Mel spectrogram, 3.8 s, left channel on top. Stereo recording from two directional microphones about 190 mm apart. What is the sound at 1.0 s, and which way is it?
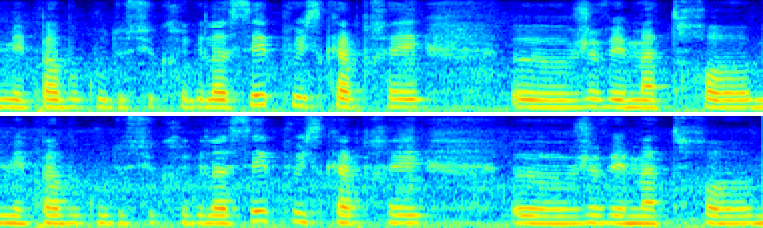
Speech, 50° left (ahead or behind).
